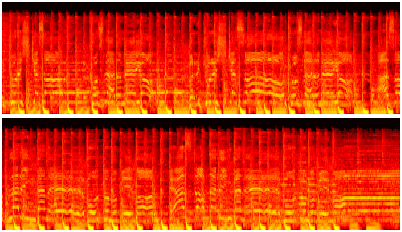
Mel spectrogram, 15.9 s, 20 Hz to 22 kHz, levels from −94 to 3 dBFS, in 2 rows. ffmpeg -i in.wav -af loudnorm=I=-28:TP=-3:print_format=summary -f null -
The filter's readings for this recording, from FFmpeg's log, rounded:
Input Integrated:    -28.0 LUFS
Input True Peak:     -16.2 dBTP
Input LRA:             0.6 LU
Input Threshold:     -38.0 LUFS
